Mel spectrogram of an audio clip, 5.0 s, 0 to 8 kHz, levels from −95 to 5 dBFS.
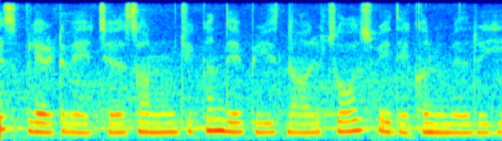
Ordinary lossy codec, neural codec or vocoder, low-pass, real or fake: none; none; 7.2 kHz; real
